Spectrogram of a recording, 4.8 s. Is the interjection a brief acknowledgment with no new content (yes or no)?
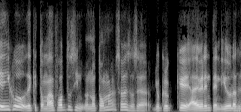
no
